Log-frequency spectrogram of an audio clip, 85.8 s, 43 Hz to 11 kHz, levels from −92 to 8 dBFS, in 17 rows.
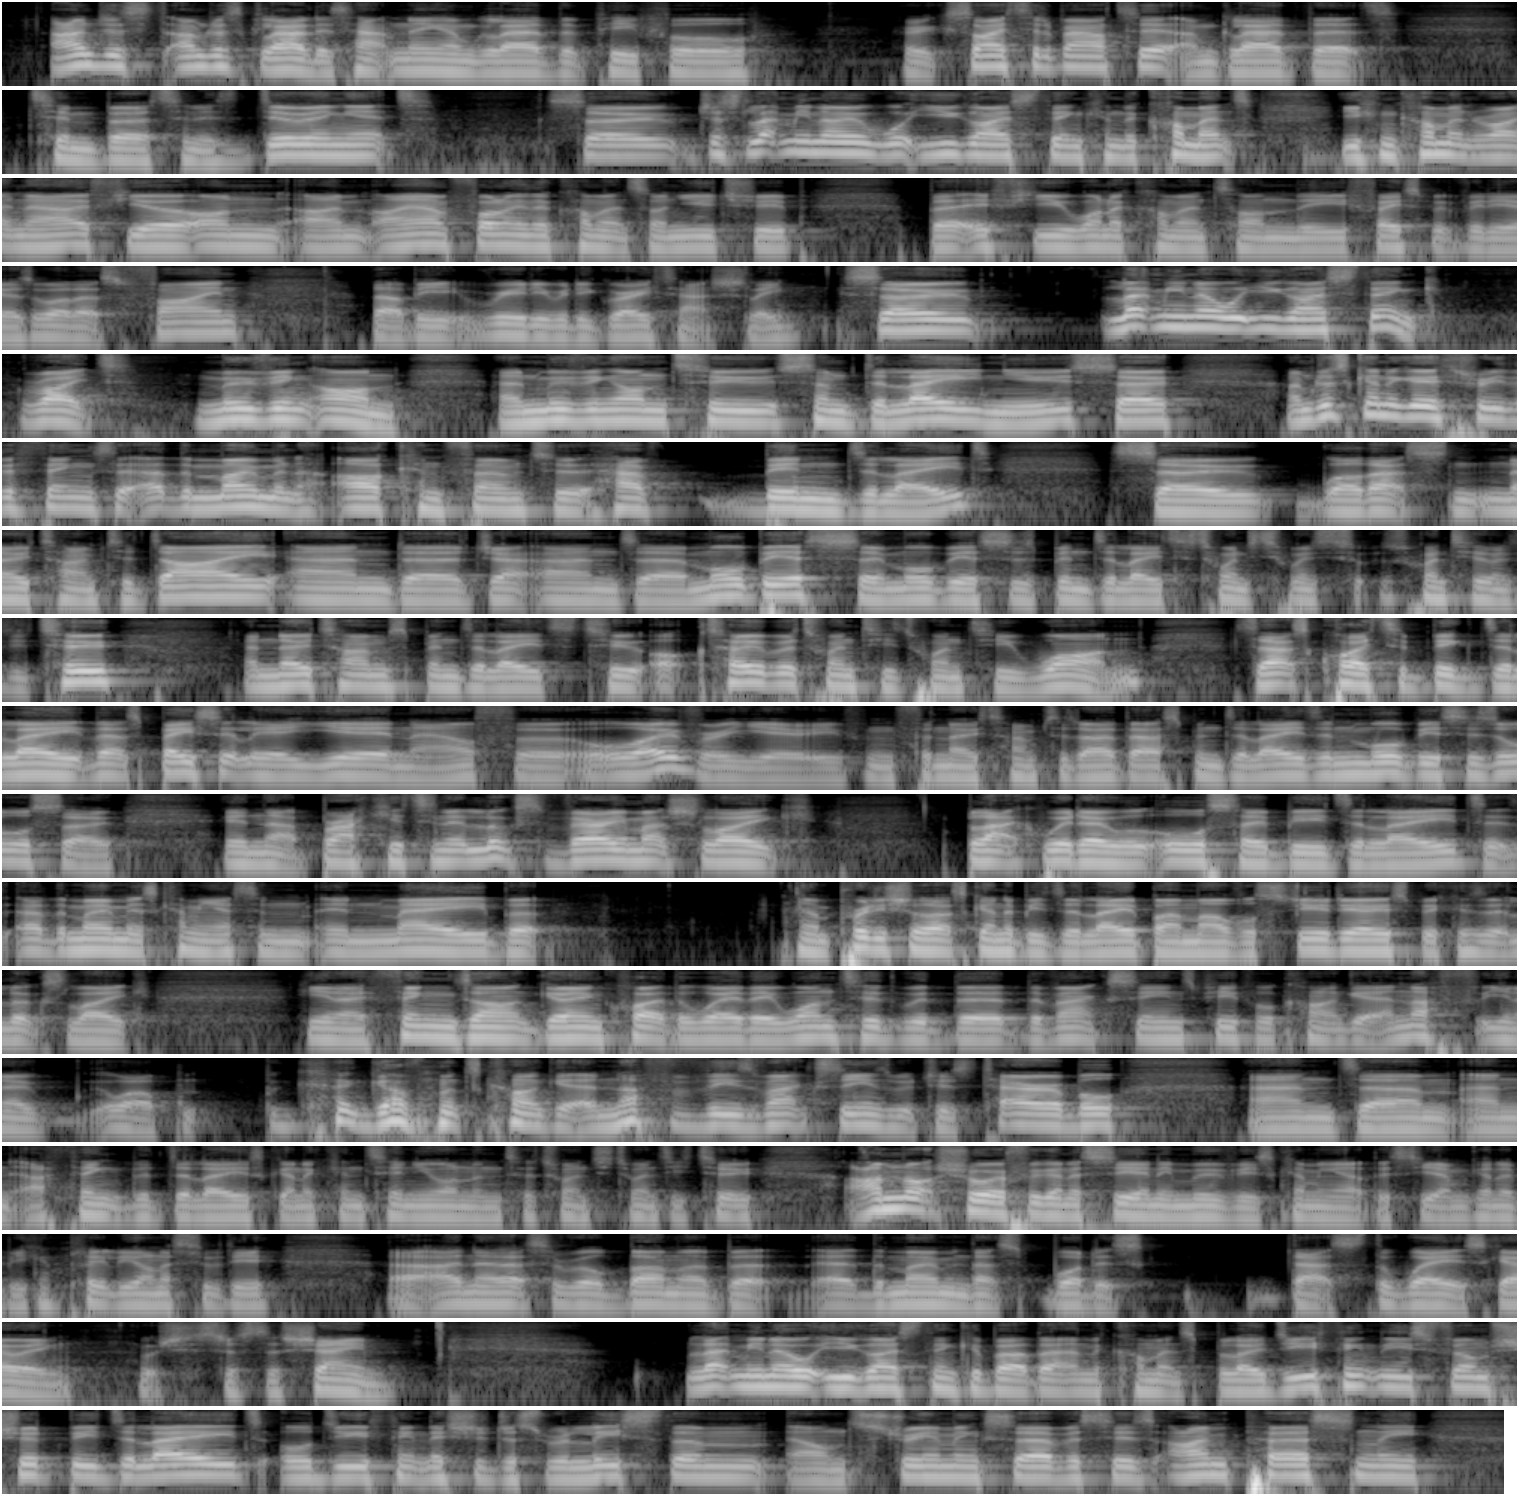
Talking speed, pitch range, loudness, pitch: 230 wpm, 115-140 Hz, -23 LUFS, 125 Hz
